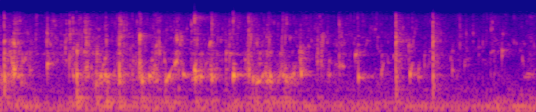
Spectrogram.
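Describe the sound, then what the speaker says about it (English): A paintbrush dips and swishes in a jar of water, making soft, close, irregular dripping and splashing sounds with no talk. "you'll hear me on the videos when I dip into the water"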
